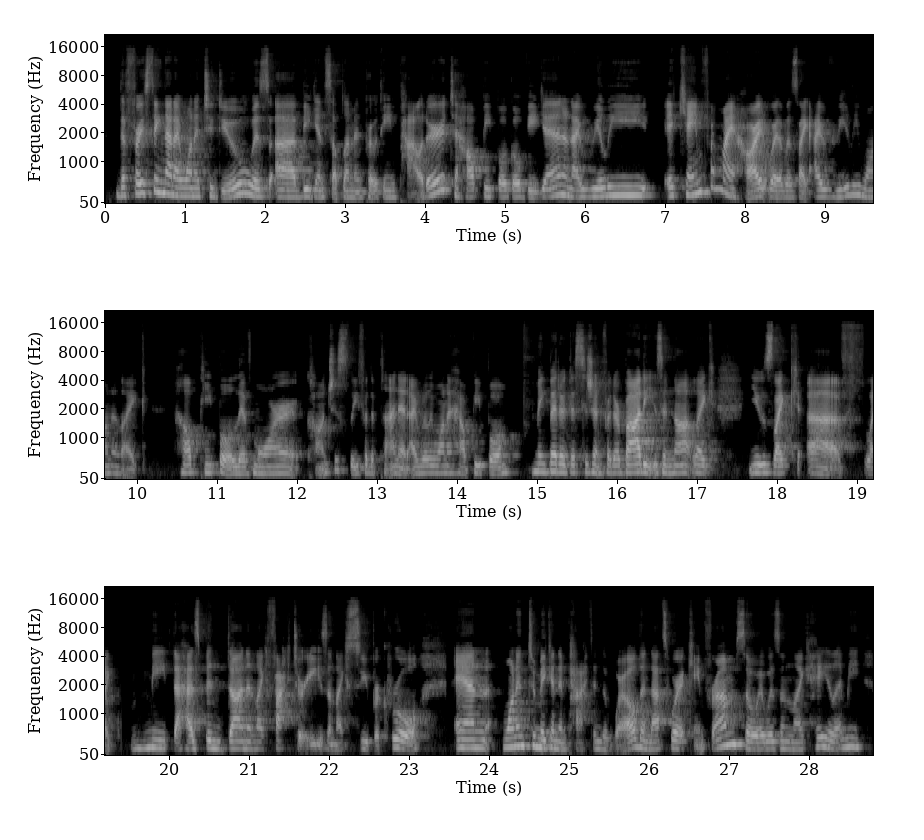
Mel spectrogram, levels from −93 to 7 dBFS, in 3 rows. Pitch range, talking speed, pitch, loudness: 165-200 Hz, 205 wpm, 180 Hz, -34 LUFS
